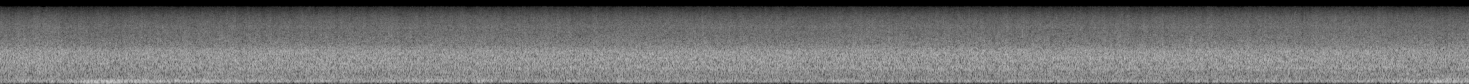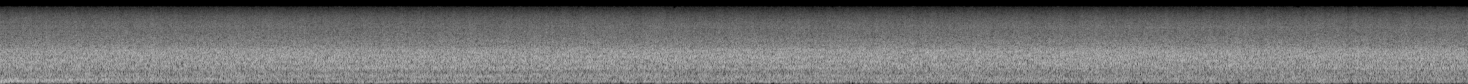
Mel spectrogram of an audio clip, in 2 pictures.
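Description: Torrential rain pouring down in a steady, loud hiss, with floodwater running across the ground. Brief low rumbles come about a second in and again around halfway.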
